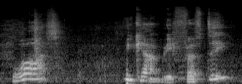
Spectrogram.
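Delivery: mock disbelief. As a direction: play it as if you can't believe it. Mock disbelief at being fifty.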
